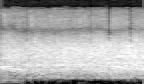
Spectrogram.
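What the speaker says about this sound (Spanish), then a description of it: "¿Quiere usted aplaudir al Señor?" A church congregation applauds during a Spanish-language worship service, a steady, dense wash of clapping held at an even level throughout.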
